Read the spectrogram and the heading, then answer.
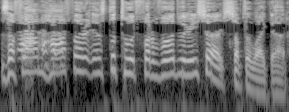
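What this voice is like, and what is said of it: Put-on German accent. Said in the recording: “you got to use a German accent when you do that.”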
